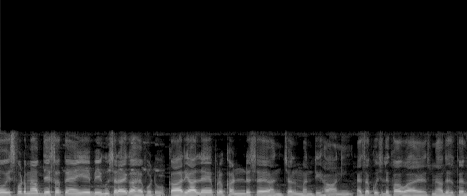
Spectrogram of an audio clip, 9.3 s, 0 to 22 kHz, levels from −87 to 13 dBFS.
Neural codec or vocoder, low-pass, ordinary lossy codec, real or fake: none; 7.2 kHz; none; real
